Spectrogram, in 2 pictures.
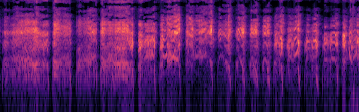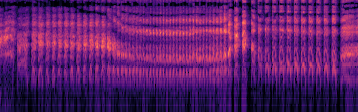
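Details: A male laughing kookaburra, kept at a wildlife sanctuary, laughs maniacally while refusing to give up a stolen joey's toy. Fast rattling chuckles build into a loud rolling laugh that rises and falls, then rattles again.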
